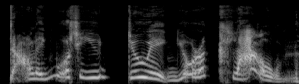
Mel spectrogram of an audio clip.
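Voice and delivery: high-pitched, slowing amused reproach; high, drawn-out mock dismay; Joan Littlewood. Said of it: "And she said".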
